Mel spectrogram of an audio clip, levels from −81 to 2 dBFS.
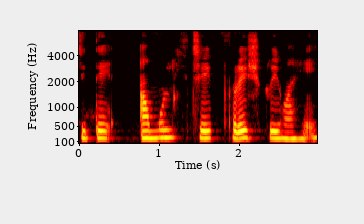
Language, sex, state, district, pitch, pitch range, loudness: Marathi, female, Maharashtra, Pune, 190 Hz, 185-195 Hz, -24 LUFS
